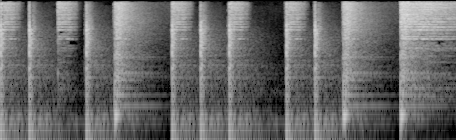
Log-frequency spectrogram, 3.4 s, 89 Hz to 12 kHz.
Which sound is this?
fat beat 3
a simple drum loop at 140 bpm
140, beat, bpm, drum, drums, fat, old, phat, riff, school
